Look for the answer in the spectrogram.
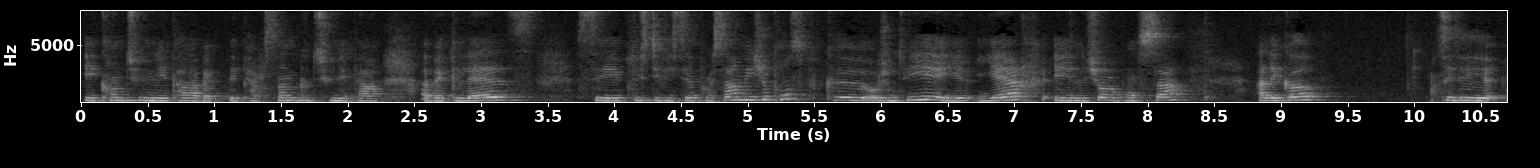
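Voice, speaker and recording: In a casual, unscripted vlog, a native English-speaking Canadian teenager tries out her French haltingly, reaching for vocabulary. Her voice is a little high and a little mellow, recorded with a roomy sound.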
